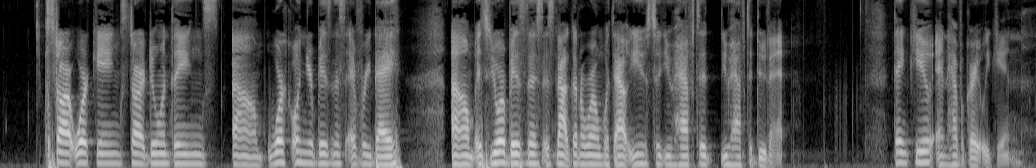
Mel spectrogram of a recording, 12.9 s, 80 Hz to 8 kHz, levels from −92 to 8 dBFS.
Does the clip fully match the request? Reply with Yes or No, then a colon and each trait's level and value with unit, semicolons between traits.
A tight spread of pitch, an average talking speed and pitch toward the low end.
No: narrow, 2.1 semitones; average, 180 wpm; medium, 160 Hz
